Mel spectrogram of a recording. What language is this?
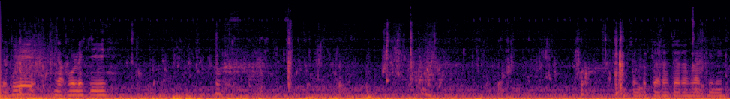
Indonesian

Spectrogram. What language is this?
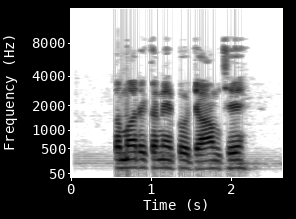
Goaria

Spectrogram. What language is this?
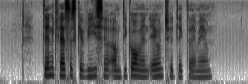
Danish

